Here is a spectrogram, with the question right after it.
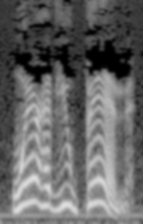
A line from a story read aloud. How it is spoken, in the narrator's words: cried Johnny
